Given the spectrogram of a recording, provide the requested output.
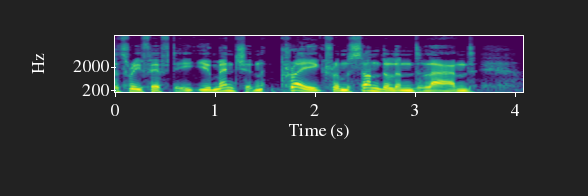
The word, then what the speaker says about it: Sunderland: you mention Craig from Sunderland land although if you were local it would have been pronounced Sunland and then add land with Craig struggling to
